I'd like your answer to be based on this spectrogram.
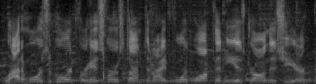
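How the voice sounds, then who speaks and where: Male baseball play-by-play announcer, slightly high voice. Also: fairly even intonation, normal speed, poor audio. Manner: descriptive, clipped play-by-play phrasing. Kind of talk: live sports commentary.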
